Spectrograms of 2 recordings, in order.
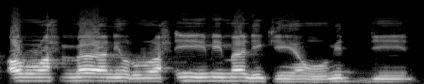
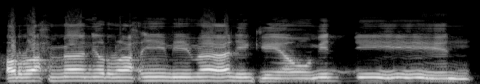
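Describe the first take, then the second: First: The first vowel of Maliki is kept short. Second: The first vowel of Maliki is drawn out long. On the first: "Rakaat kedua" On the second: "Rakaat pertama"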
